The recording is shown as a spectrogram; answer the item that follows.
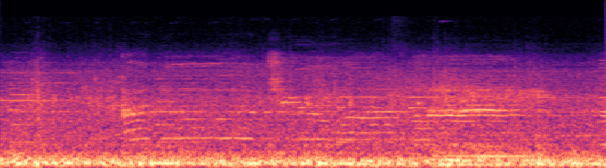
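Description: Steady low rumble of a moving road vehicle heard from inside it, with music playing over it.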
